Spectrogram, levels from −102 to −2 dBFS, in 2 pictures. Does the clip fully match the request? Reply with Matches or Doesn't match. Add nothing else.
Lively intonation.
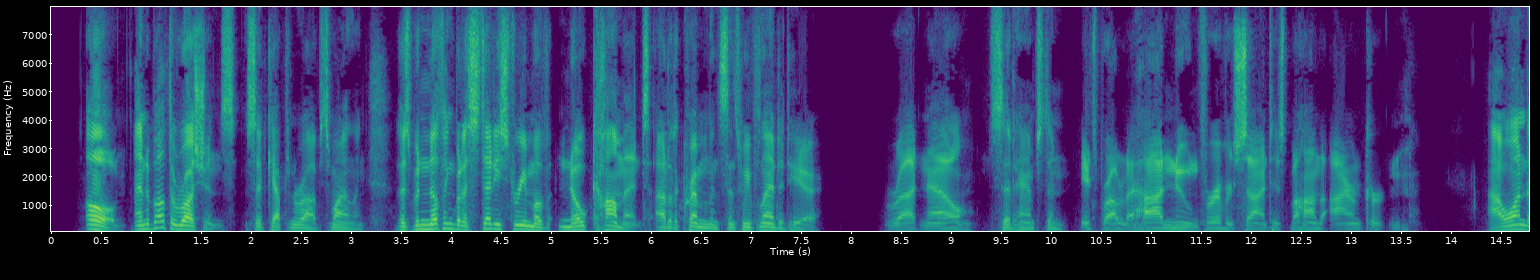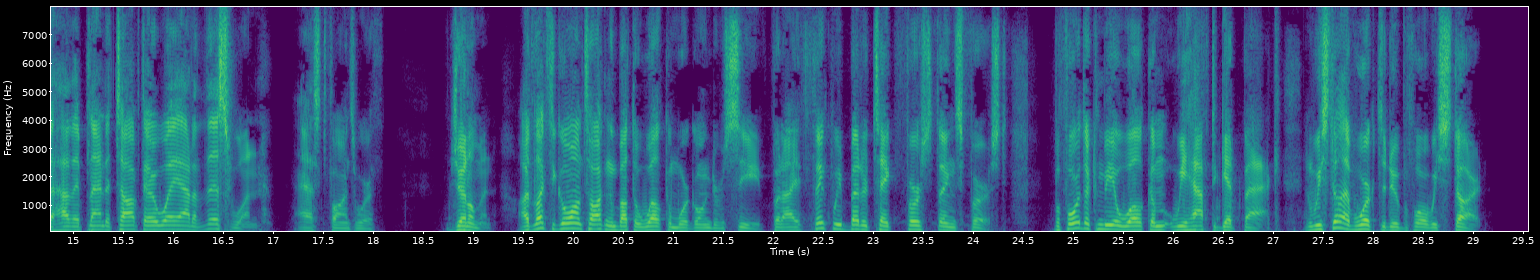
Matches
